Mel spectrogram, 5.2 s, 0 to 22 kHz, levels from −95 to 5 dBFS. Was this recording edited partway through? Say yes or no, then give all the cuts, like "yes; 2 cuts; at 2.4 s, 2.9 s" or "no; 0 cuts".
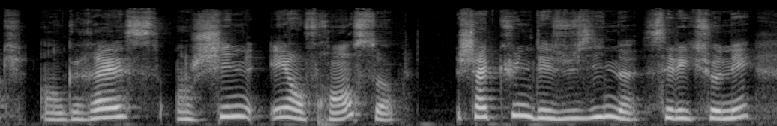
no; 0 cuts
